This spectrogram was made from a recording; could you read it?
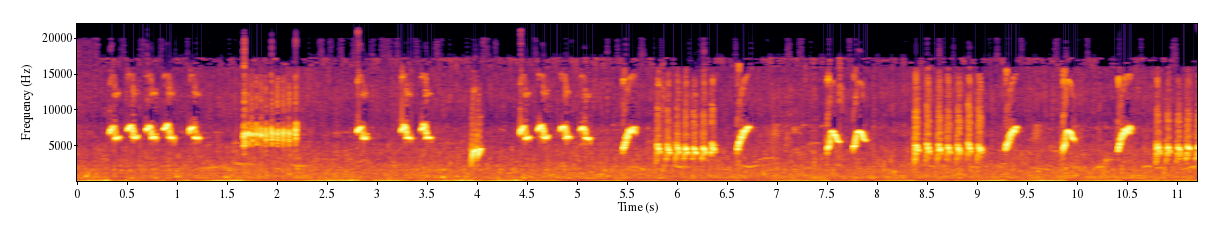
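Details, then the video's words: Olive-backed sunbird singing vigorously as therapy for birds gone silent: clustered high chips, short buzzy trills and sharp rising whistles in quick alternation across eleven seconds, densely packed. "Kolibri Ninja Gacor"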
